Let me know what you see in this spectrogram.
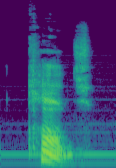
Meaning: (noun) 1. A small anchor used for warping a vessel 2. A glutton; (verb) To warp (a vessel) by carrying out a kedge in a boat, dropping it overboard, and hauling the vessel up to it
- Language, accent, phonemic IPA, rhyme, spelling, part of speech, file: English, US, /kɛd͡ʒ/, -ɛdʒ, kedge, noun / verb, En-us-kedge.ogg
